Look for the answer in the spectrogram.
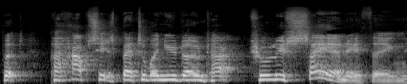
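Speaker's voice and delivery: high, hearty jovial voice of a friendly man; a jolly businessman amused; cheery big man. A narrator's reading. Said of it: "he smiled".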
